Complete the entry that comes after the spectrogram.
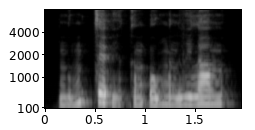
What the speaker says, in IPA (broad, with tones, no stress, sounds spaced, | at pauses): n ṳ˨˩ m u˦˥ k̚ s ɛ˧ ʔ i̤˨˩ ə̯ k ə˨˦ m ʔ o˨˦ w m ə˧ n v i˧ l a˧ m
